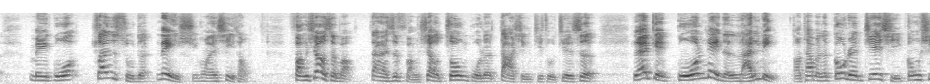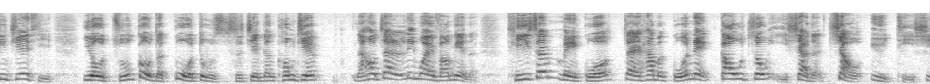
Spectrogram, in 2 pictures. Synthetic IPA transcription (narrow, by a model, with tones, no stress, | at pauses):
me˨˩ɪkwɔ˧˥t͡swa˦nsu˨˩d̪ə˦ne˥˩ɪɕy˧˥nxwa˦nɕi˥˩t̪ʰʊ̰˨˩ŋ | fɑ˨˩ŋɕjɑ˥˩ʊʂə˧˥nmə˧t̪a˥˩na˧˥ʂɻ̩˥˩fɑ̰˨˩ŋɕjɑ˥˩ʊʈ͡ʂʊ˥ŋkwɔ˨˧˥ɾə˨t̪a˥˩ɕi˧˥ŋt͡ɕi˧˥t̪ʰu˨˩t͡ɕjɛ˥˧nʂɤ˥˩ | la˧˥ɪke˨˩ɪkwɔ˨˧˥ne˥˩ɪd̪ə˩la˧˥nli˨˩ŋə˨˩t̪ʰa˦mə˨nd̪ə˨˩kʊ˥ŋɻə˧˥nt͡ɕjɛ˥t͡ɕʰi˨˩kʊ˥ŋɕi˥nt͡ɕjɛ˥t̪ʰi˨˦ | jo˨˩ʊt͡su˧˥ko˥˩ʊd̪ə˩kwɔ˥˧t̪u˥˩ʂɻ̩˧˥t͡ɕjɛ˥nkə˦nkʰʊ˥ŋt͡ɕjɛ˥n | ɻa˧˥nxo˥˧ʊt͡sa˥˧ɪli˥˧ŋwa˥˧i˥˧fɑ˥ŋmjɛ˥˩nːə˩ | t̪ʰi˧˥ʂə˥ŋme˨˩ɪkwɔ˧˥˦t͡sa˥˩ɪt̪ʰa˥mə˨nkwɔ˧˥ne˥˩ɪkɑ˥ʊt͡sʊ˥ŋi˨˩ɕja˥˩d̪ə˩t͡ɕjɑ˥˧ʊy˥˩t̪ʰḭ˨˩˦ɕi˥˩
